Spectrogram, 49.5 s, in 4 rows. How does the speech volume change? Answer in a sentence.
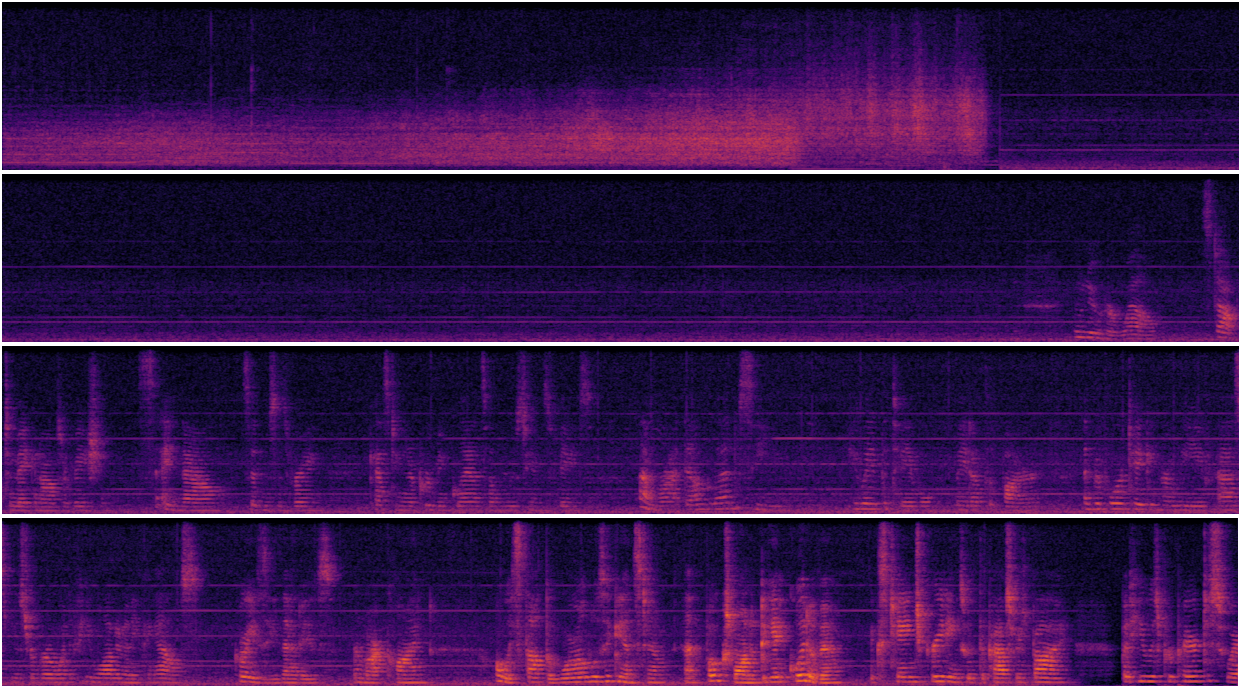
The volume of the speech goes up.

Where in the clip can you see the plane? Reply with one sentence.
You can hear the plane from 0.0 to 48.0 s.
